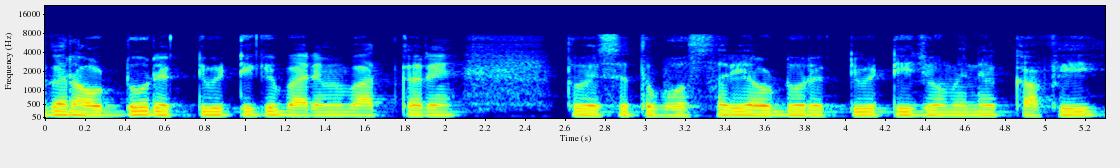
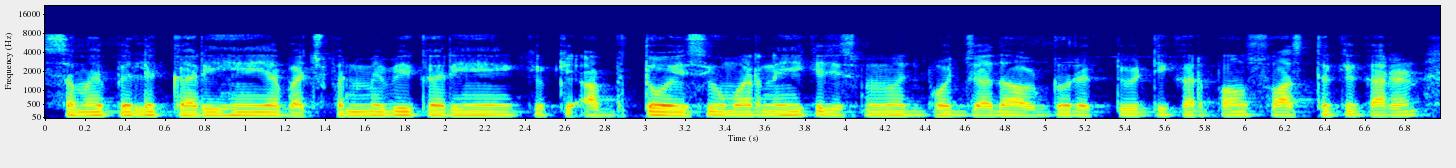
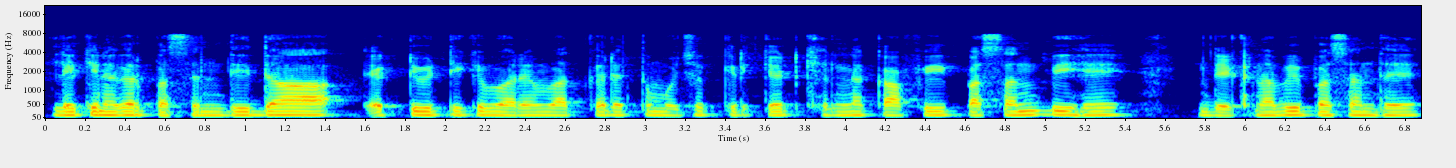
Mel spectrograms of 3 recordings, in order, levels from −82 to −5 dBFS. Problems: none marked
